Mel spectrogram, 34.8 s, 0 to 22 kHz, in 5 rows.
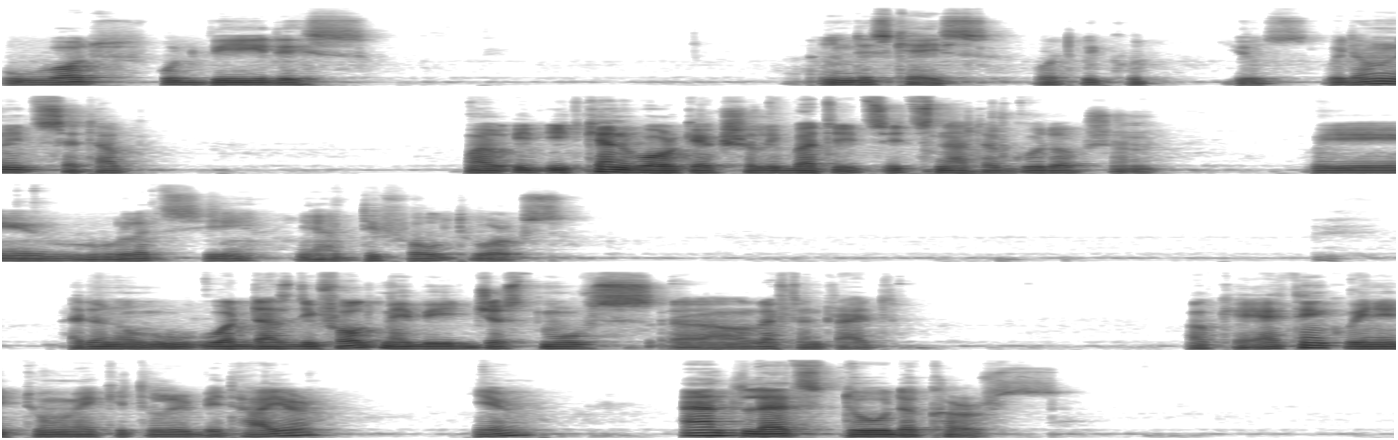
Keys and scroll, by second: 11.7 ctrl+z.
